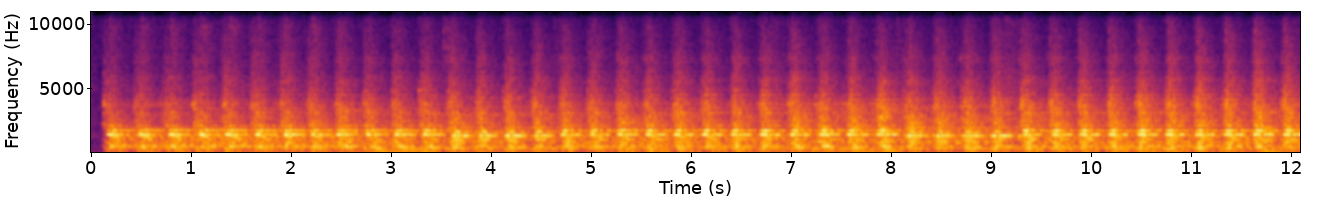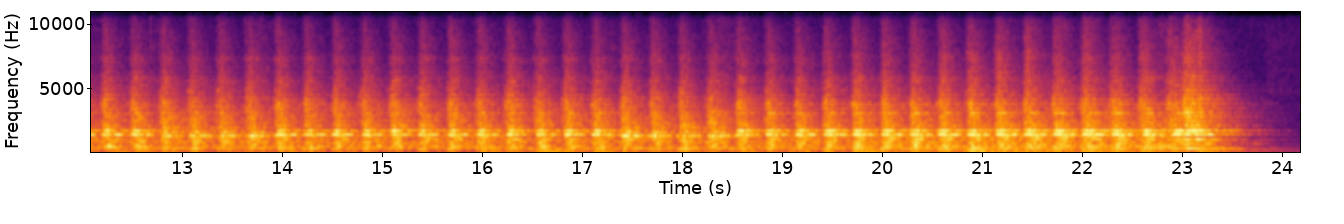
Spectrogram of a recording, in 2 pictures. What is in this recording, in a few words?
Hall, Jazz for piano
